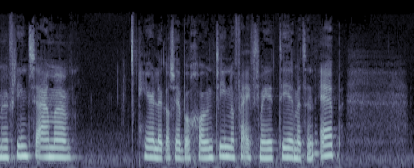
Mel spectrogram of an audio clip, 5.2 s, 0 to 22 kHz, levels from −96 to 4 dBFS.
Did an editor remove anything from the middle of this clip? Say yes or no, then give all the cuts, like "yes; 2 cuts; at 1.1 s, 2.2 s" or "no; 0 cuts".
yes; 2 cuts; at 2.2 s, 3.2 s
